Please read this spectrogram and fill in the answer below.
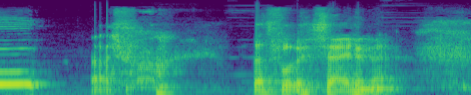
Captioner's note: laughing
